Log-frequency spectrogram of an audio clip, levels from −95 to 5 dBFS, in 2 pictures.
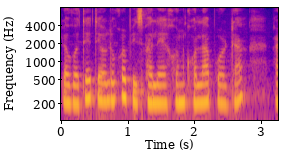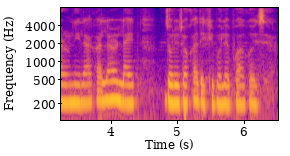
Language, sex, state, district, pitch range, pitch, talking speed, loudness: Assamese, female, Assam, Kamrup Metropolitan, 205-220 Hz, 210 Hz, 145 wpm, -16 LUFS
